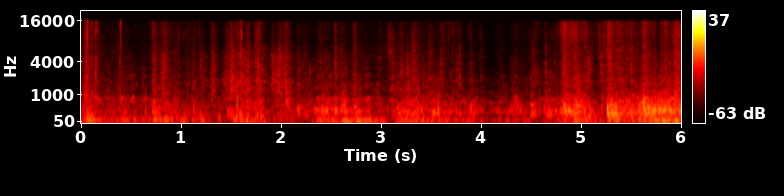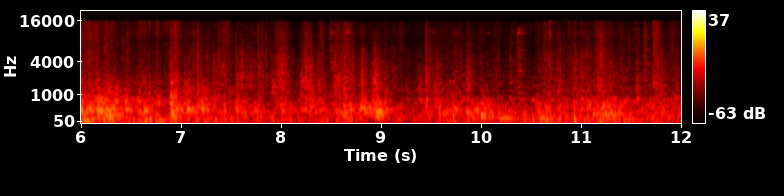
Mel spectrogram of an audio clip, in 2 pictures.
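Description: Domestic pigeons cooing, with scattered clicks and knocks throughout; the cooing is busiest in the middle.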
